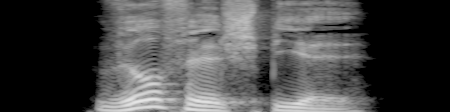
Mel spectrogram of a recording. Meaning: dice
- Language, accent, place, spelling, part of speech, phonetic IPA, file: German, Germany, Berlin, Würfelspiel, noun, [ˈvʏʁfl̩ˌʃpiːl], De-Würfelspiel.ogg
